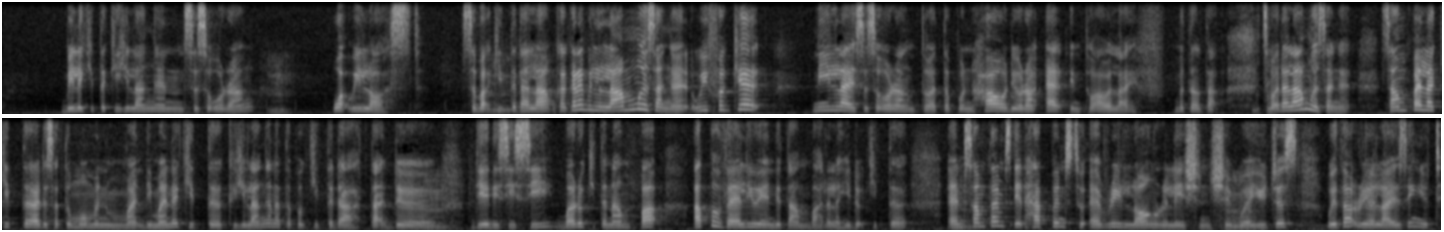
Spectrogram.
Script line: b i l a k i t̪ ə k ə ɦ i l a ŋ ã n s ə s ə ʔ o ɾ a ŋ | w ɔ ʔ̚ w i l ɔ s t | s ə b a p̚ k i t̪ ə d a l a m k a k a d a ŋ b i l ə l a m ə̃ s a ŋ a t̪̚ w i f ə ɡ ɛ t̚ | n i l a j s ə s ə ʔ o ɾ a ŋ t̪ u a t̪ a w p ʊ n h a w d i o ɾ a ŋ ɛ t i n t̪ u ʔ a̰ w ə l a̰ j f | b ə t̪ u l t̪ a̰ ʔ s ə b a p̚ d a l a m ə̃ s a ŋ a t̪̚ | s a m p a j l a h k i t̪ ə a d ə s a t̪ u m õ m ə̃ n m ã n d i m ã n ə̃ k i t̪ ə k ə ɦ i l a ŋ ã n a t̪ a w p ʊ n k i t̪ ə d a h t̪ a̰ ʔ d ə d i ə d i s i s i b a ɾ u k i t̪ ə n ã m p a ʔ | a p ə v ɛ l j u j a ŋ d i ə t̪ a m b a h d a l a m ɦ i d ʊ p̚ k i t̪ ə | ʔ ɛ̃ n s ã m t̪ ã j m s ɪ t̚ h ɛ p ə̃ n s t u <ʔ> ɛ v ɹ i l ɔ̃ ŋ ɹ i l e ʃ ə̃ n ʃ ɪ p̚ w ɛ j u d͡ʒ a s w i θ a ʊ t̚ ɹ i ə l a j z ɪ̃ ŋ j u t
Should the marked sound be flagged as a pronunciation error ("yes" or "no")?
no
